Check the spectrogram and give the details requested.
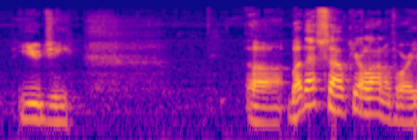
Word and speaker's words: Huger: they got a beer called ug Street spelled hu ger tell me how that's Yugi but that's South Carolina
